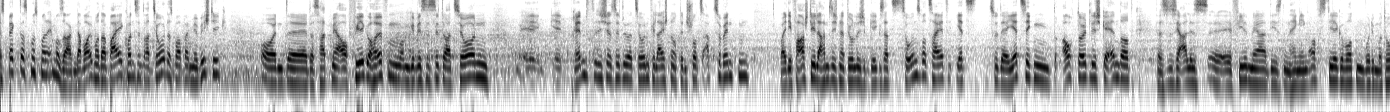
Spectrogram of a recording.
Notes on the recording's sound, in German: Im Sonntagsbrunch erzählte er davon - live neben der Rennstrecke. In seinem mobilen Sendestudio erleben.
